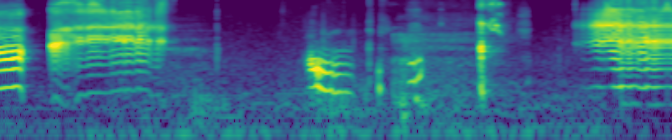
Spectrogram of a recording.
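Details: Infant crying while having the hiccups: loud, high-pitched wailing cries in bursts, with short gaps and small catches between.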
